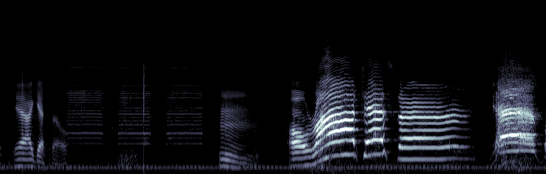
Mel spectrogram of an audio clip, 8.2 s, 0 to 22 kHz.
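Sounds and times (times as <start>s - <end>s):
speech: 0.2s - 1.9s, 3.3s - 8.1s
doorbell buzzer: 1.0s - 3.1s.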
